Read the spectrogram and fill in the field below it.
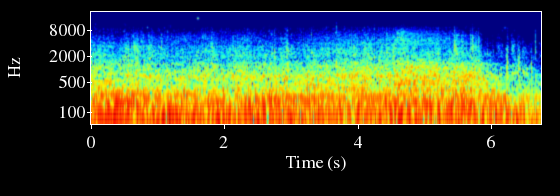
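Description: An open vehicle's engine rumbles steadily as it drives over rough ground.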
